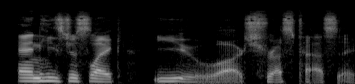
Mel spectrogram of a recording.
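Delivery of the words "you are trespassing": growly put-on gargoyle voice, quieter. Retelling a scene where a gargoyle catches an intruder: growly Goliath voice. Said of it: "in that growly Teeth David voice".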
